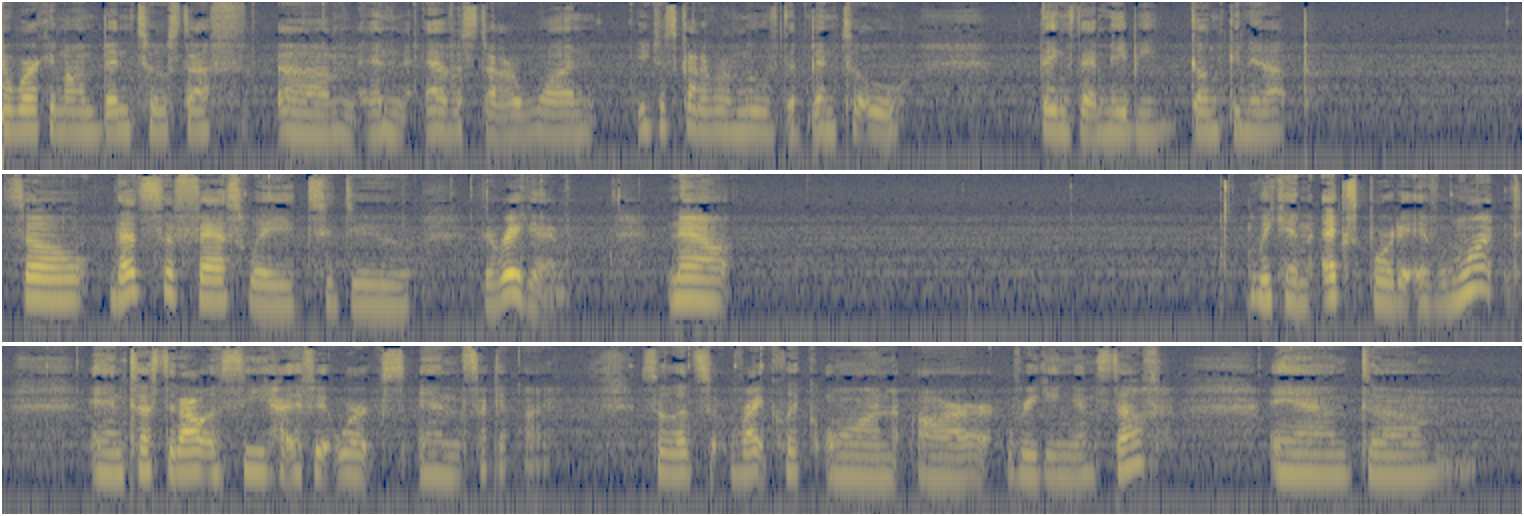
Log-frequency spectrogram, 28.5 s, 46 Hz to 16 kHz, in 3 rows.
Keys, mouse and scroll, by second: 0.3 right click, 0.4 r, 2.3 a, 2.4 a, 2.9 alt+r, 4.2 right click, 4.9 r, 10.2 a, 10.5 a, 10.8 alt+r, 11.4 right click, 11.6 r, 12.8 a, 12.9 a, 13.2 alt+r, 13.6 middle click, 18.7 click, 19.8 click, 21.1 middle click, 21.7 middle click, 23.3 right click, 24.0 right click, 27.0 click.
